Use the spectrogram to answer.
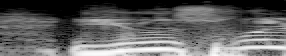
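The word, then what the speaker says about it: useful: यूजफुल में भी वो यू मतलब वाई साउंड है, मतलब के कॉन्सोनेंट साउंड है।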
